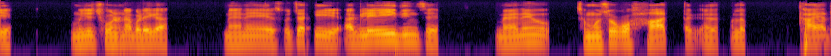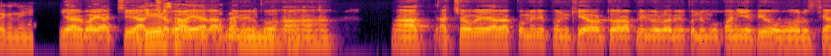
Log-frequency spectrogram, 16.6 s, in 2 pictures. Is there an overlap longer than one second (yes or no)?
yes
